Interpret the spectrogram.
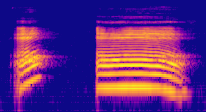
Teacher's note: வாய் திறத்தலாகிய முயற்சியால் பிறப்பது அ, ஆ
